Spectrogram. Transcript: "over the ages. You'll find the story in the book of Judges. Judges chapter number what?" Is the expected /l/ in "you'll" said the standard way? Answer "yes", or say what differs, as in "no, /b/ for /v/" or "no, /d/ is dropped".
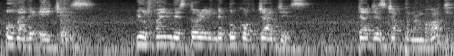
yes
